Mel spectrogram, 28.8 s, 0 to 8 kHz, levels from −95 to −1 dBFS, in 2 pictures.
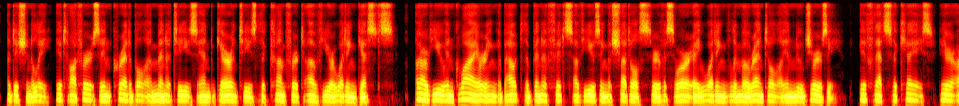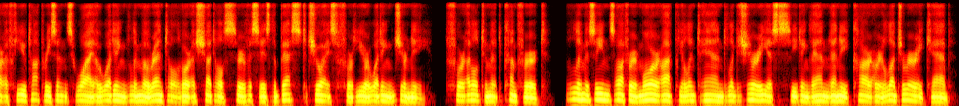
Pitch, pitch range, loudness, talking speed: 100 Hz, 95-110 Hz, -22 LUFS, 155 wpm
